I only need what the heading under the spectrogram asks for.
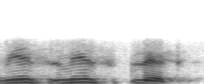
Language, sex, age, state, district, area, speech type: Marathi, female, 60+, Maharashtra, Nanded, urban, conversation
